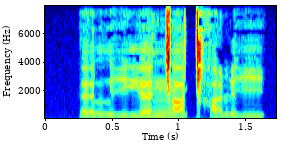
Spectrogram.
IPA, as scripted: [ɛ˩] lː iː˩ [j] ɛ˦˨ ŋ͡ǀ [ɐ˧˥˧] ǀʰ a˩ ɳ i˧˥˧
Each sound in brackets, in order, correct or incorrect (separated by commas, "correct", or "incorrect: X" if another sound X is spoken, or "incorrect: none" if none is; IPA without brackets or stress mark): correct, correct, incorrect: a˧˥˧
